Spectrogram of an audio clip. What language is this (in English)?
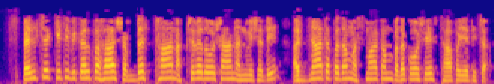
Sanskrit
